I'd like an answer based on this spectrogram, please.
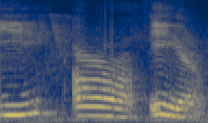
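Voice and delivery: very slow, spell ഇ ആർ then blend ഇയർ; drawn-out blending demo; slow letter blending. Shown as a demonstration. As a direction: sound out the letters slowly for kids. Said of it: "ഇയർ അല്ലേ?".

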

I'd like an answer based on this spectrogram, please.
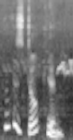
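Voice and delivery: high-pitched, mildly puzzled question. A narrator's reading. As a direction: ask in light bewilderment. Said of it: "asked Rebecca, puzzled".

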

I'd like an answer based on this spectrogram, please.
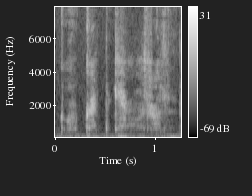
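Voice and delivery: whispered oops, caught out; whispering. Real, not acted. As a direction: whisper it, embarrassed. Realizes camera was recording.

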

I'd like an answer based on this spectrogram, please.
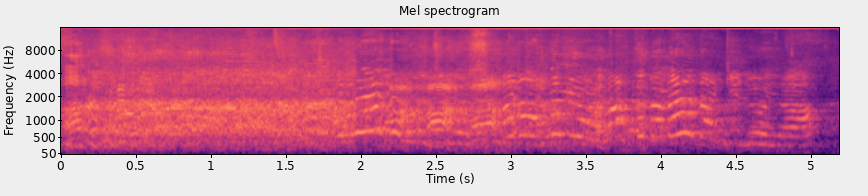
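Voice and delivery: laughing scold. Real, not acted. Wife mock-scolds, laughing.

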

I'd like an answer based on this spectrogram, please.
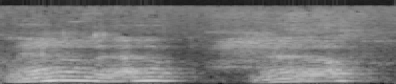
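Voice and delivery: lightly voiced matter-of-fact daughter. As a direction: imitate a daughter plainly turning Mom down. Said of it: "Just goes through very matter-of-factly".

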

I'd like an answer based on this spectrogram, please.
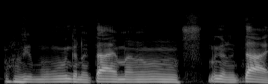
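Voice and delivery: imitated panicky mumble, words run together; mumbling under breath. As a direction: mumble it like a doomed passenger muttering to himself. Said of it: "he kept mumbling under his breath".

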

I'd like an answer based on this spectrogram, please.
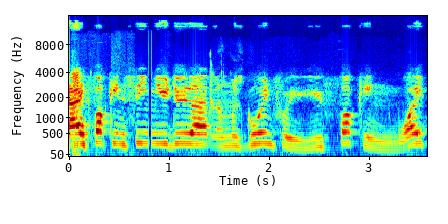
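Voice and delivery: high, loud furious outburst; angry rant. Real, not acted. Raging at the opponent who killed him, high loud angry outburst. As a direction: tear into him.

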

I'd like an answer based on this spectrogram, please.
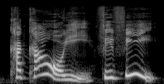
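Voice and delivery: high, slow bird call; high-pitched, drawn-out bird words; bird language. A narrator's reading. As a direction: speak it like a parrot in bird talk. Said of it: "in bird language".

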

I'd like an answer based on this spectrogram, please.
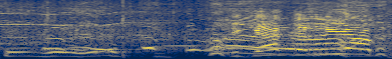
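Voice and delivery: exasperated. Real, not acted. Exasperated repeat, slow and high.

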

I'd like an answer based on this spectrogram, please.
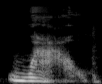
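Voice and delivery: ordinary talk, nothing marked

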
